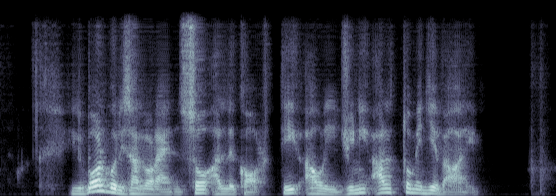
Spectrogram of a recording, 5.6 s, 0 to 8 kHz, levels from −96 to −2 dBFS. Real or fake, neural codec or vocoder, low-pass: fake; codec, 16 kHz, 0.7 kbps, FocalCodec; 7.2 kHz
